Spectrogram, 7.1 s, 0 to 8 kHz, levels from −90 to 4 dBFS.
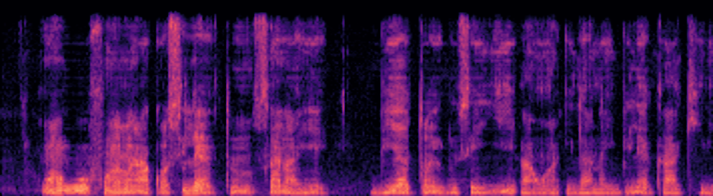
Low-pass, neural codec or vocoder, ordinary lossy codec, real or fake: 7.2 kHz; vocoder, 22.05 kHz, 80 mel bands, HiFi-GAN; none; fake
